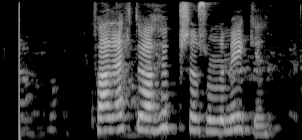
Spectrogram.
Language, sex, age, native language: Icelandic, female, 11, Icelandic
